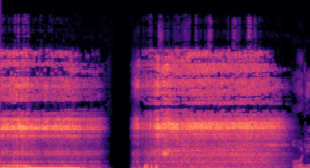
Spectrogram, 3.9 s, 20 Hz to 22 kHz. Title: Snoring compilation 101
